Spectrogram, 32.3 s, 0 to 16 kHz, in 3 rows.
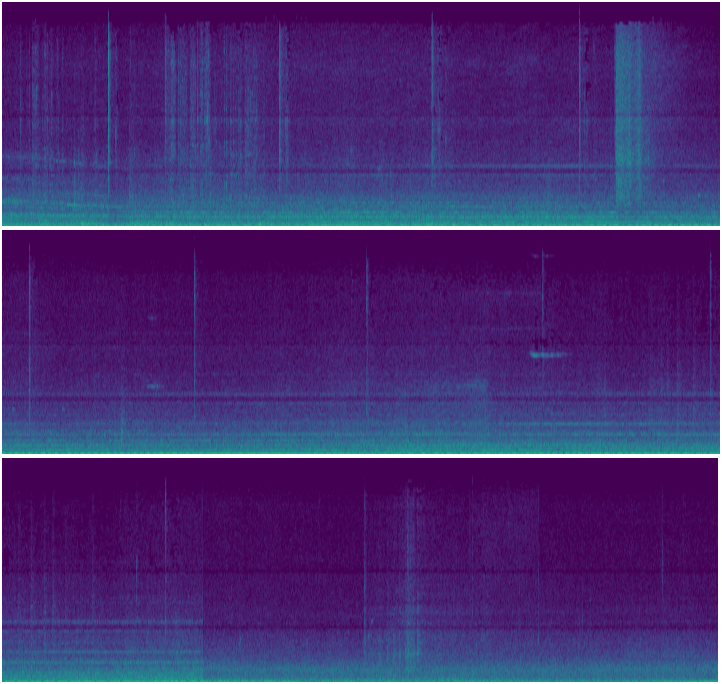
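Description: A string of CSX diesel-electric locomotives rolls close past, pulling tank cars, with a heavy low engine rumble. The engine tone falls in pitch over the first few seconds as the units go by, and the wheels click over the rail joints. About 25 seconds in, the sound drops and thins.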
